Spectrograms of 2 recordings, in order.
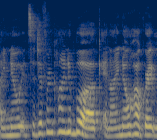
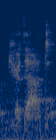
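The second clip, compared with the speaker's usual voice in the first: unvoiced hushed question; breathless whisper in the woods; 24 dB quieter than usual. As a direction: whisper it, listening for danger. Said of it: "whispered the prince".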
